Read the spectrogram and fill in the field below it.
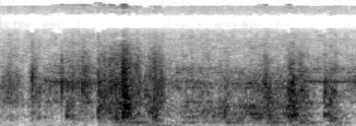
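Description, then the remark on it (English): Heavy fists pounding on the wooden door of a railway baggage car at a depot, a series of irregular thuds and knocks repeating over a couple of seconds, fairly loud with a hollow, woody resonance. “As soon as the crowd left the depot, we walked down to the car, crawled under it, and pounded on the door on the other side.”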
